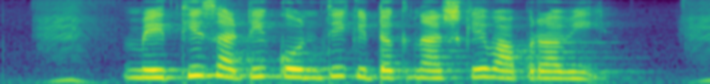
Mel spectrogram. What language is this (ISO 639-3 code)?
mar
